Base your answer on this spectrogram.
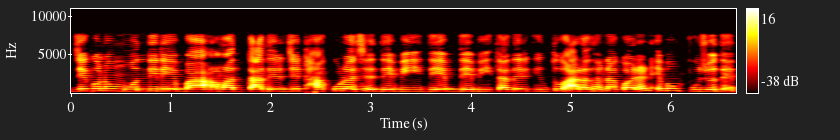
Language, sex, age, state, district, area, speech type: Bengali, female, 30-45, West Bengal, North 24 Parganas, rural, spontaneous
